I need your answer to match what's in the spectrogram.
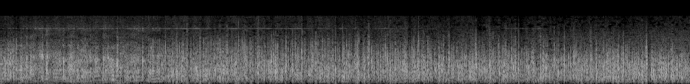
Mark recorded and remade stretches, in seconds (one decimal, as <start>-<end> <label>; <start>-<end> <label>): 0.0-1.6 remade; 1.6-6.9 recorded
